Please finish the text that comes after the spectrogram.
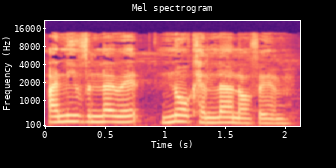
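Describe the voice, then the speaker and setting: A woman's voice: mid-range voice, moderate pace, slight background noise, natural voice. A woman playing a worried noble mother in a student Shakespeare audio play.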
